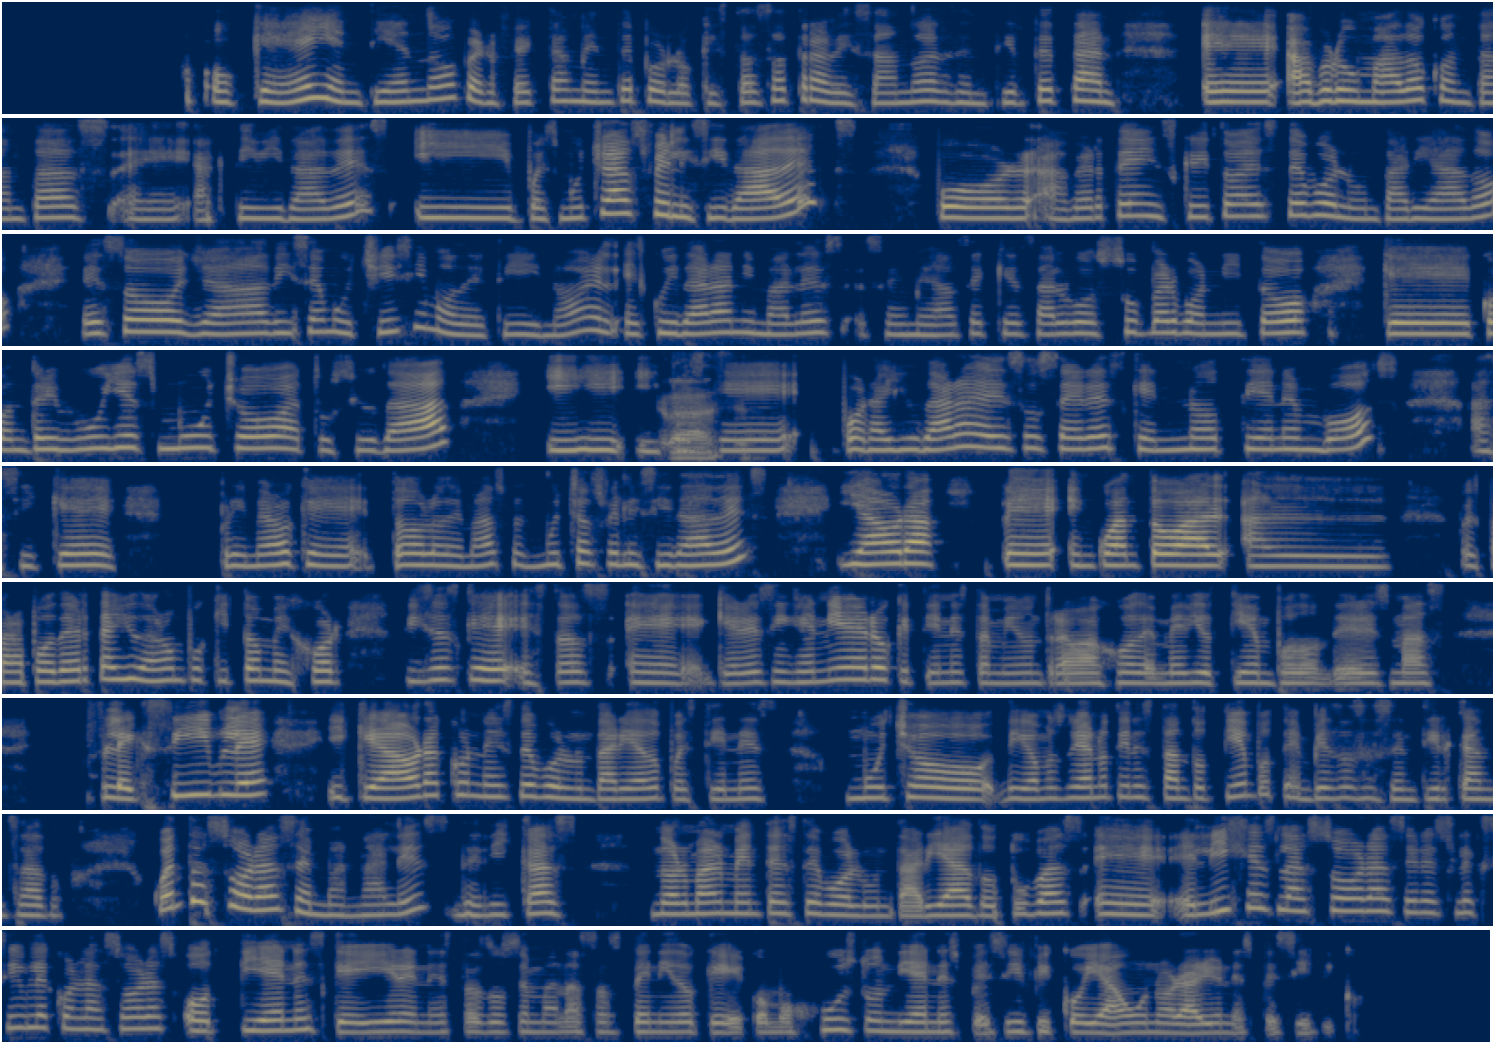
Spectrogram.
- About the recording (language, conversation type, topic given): Spanish, advice, ¿Cómo puedo equilibrar el voluntariado con mi trabajo y mi vida personal?
- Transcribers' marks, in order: none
